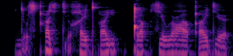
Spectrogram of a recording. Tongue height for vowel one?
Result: mid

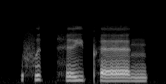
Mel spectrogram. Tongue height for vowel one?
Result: high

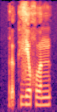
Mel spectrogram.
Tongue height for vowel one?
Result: mid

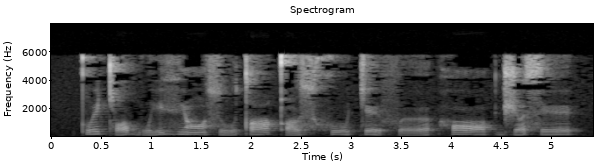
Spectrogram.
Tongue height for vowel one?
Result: high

